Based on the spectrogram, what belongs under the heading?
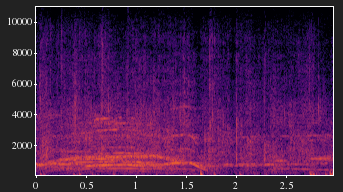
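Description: A crowd cheers and applauds steadily, a dense wash of clapping with scattered whoops and shouted voices rising above it, loud and sustained throughout.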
